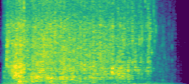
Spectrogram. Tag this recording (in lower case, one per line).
splash
water
liquid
